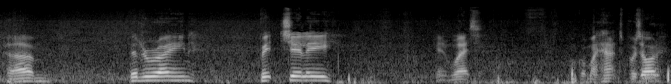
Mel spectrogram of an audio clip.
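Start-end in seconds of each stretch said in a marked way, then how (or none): 0.1-3.3 shouting over wind. Real, not acted. Windy allotment, talking over gusts.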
